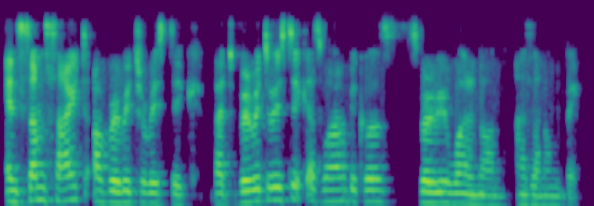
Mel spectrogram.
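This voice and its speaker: A low-pitched woman with a steady, mellow tone leads a webinar for a travel company. Speaking English as a non-native, she often halts to search for words, and the audio comes across as dull.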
